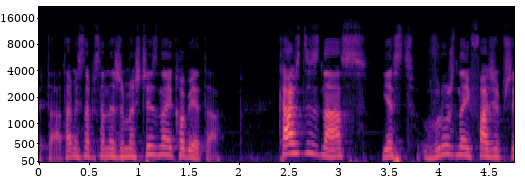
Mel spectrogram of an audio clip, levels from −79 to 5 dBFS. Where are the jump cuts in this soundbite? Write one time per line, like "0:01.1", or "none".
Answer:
none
